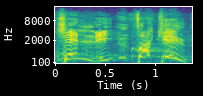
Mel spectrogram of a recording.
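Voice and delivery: mock furious yell at the joke; indignant outburst. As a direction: shriek back in mock outrage. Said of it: "she's like".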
